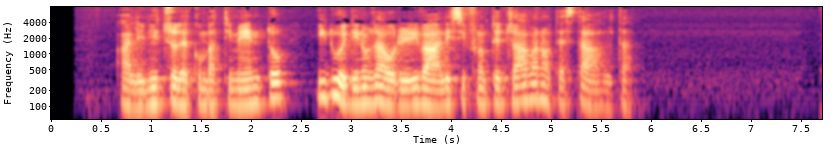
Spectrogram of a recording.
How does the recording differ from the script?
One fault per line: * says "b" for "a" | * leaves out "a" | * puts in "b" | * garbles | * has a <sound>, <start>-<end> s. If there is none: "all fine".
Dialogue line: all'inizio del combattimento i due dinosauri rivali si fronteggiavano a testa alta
all fine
